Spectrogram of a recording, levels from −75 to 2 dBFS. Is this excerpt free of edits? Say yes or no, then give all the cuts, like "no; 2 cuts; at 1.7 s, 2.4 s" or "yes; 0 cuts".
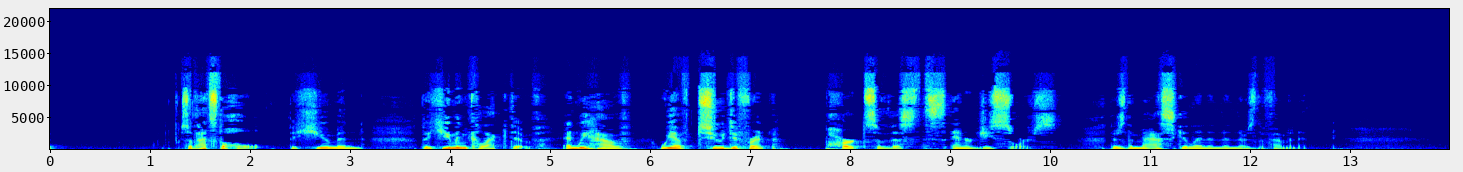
no; 4 cuts; at 2.2 s, 5.3 s, 5.9 s, 11.7 s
